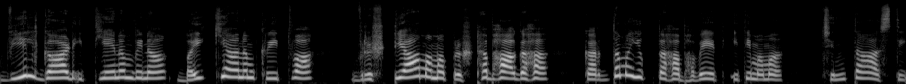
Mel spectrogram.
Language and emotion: Sanskrit, fearful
